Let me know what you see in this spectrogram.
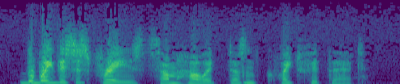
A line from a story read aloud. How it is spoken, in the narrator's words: she said slowly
